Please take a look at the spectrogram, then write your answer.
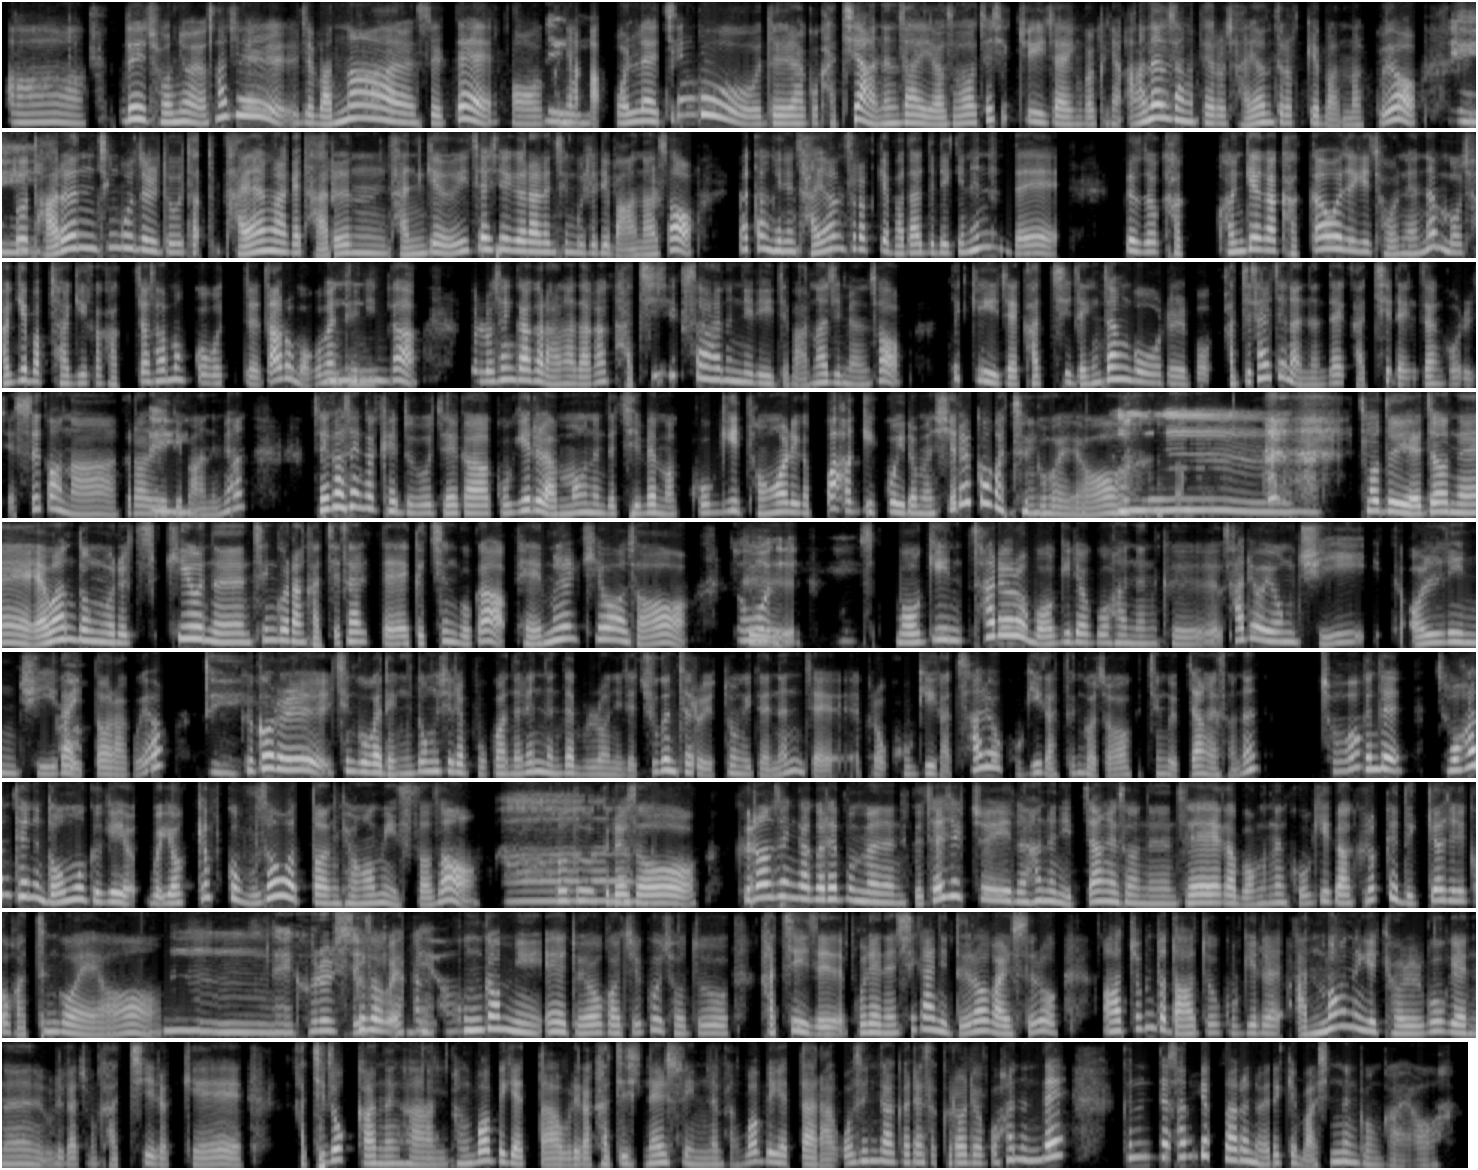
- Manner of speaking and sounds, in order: other background noise; tapping; laughing while speaking: "거예요"; laugh; gasp
- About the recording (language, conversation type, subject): Korean, advice, 가치와 행동이 일치하지 않아 혼란스러울 때 어떻게 해야 하나요?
